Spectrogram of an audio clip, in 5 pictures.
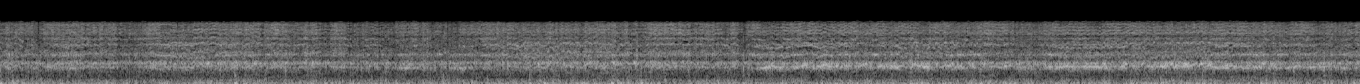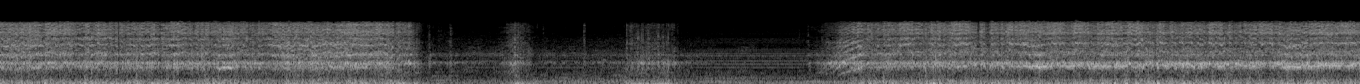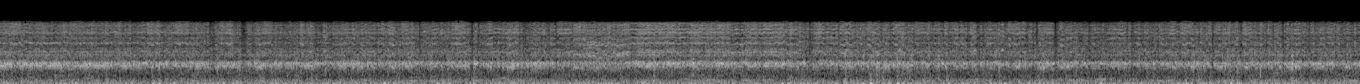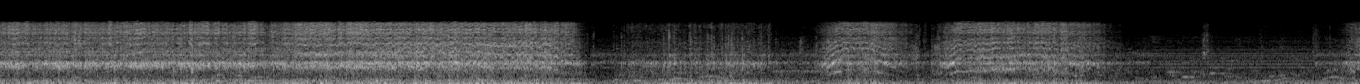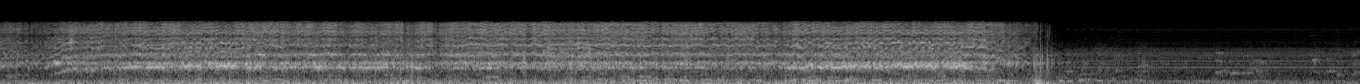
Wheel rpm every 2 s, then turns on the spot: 210, 210, 210, 210, 210, 210, 210, 210, 170, 20, 10, 180, 230, 230, 230, 230, 220, 230, 230, 230, 230, 230, 200, 70, 40, 110, 0, 110, 200, 210, 210, 200, 50, 0.
46-48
